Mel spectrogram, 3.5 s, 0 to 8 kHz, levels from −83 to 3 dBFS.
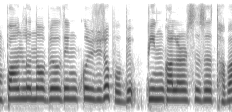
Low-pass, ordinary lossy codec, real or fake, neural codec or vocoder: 7.2 kHz; none; real; none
